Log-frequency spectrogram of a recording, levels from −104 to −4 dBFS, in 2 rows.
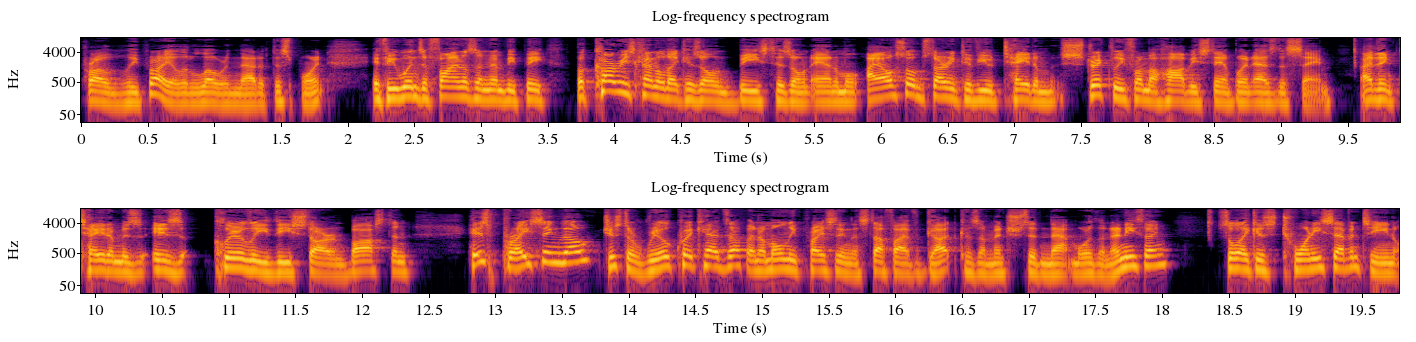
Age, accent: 30-49, American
